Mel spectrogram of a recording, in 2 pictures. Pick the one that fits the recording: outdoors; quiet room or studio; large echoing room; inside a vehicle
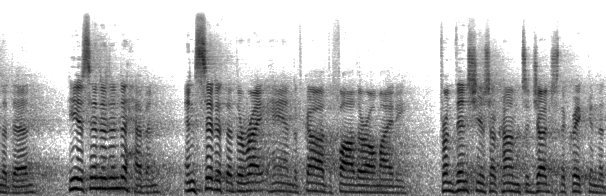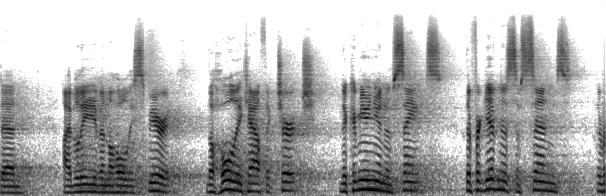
large echoing room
